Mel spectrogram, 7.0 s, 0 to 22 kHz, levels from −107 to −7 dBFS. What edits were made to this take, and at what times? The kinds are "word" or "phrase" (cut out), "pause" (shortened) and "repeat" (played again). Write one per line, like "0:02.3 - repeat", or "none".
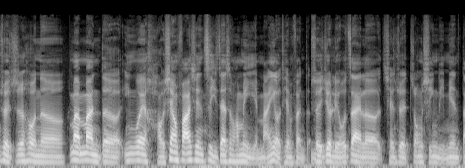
0:04.7 - phrase

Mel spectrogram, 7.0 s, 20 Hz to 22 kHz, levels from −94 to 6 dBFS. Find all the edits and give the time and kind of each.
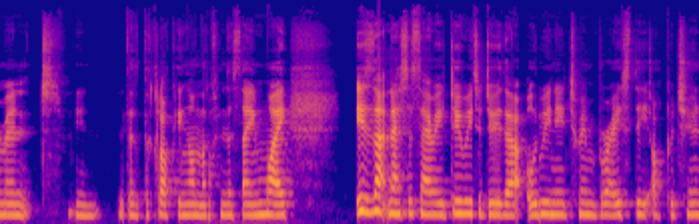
0:01.2 - word
0:02.1 - word
0:04.7 - word
0:05.4 - word

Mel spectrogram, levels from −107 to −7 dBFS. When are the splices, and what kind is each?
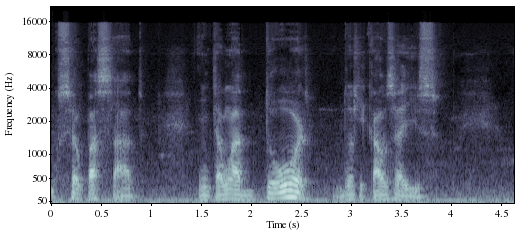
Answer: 0:03.0 - word

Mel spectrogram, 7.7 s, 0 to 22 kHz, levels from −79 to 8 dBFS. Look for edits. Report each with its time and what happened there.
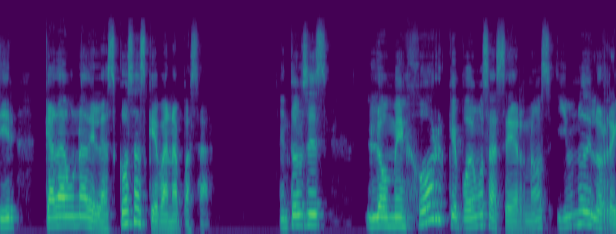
none

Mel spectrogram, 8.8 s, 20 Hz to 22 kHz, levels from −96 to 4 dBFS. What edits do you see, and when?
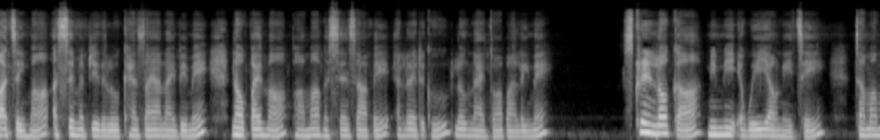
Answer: none

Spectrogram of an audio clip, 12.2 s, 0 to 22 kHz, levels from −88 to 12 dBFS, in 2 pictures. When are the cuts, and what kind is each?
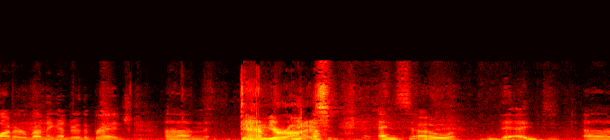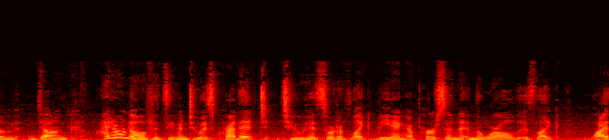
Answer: none

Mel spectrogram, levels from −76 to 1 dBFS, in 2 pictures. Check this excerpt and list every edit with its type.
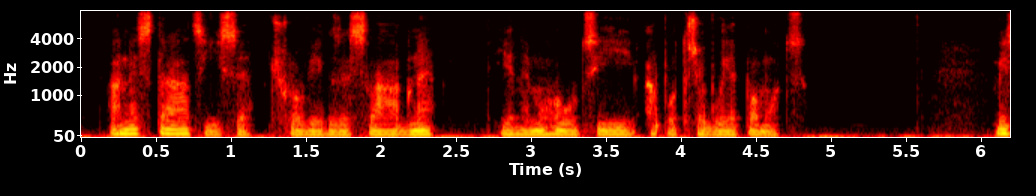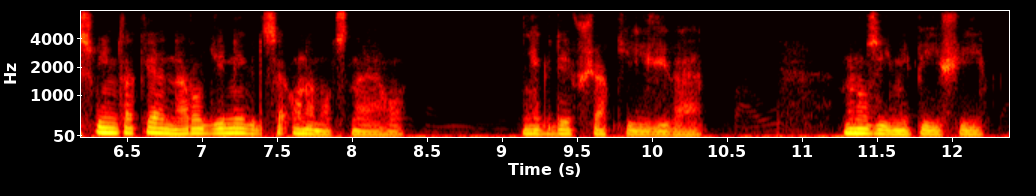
0:01.3 - word
0:07.4 - phrase
0:09.8 - phrase

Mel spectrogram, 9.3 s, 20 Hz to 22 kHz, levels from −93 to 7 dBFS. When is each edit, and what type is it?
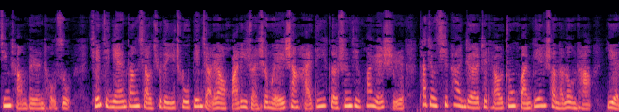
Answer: none

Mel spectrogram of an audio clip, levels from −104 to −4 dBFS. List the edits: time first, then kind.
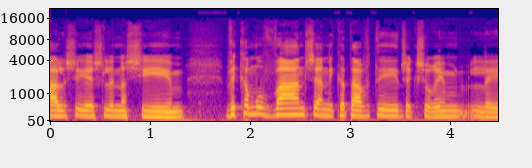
0:03.5 - word

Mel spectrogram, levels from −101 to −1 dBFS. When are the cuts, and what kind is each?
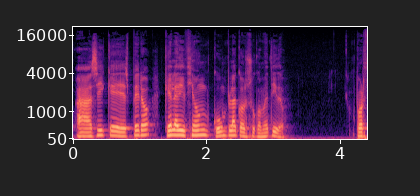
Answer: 0:01.3 - pause

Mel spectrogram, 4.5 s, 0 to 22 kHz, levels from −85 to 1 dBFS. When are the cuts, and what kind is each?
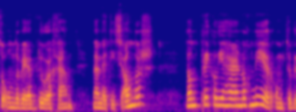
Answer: none

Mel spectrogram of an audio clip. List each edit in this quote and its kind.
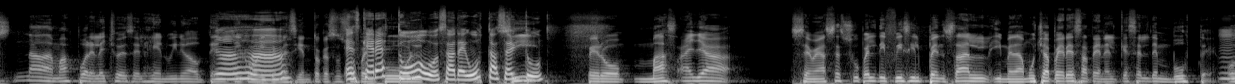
none

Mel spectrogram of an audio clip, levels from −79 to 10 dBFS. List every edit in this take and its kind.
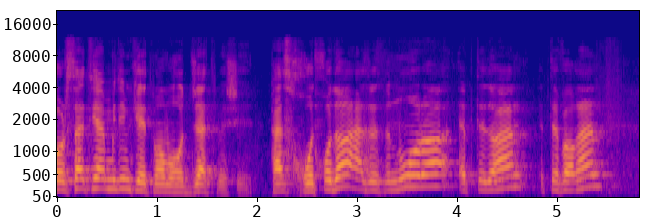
0:02.0 - pause
0:02.6 - phrase

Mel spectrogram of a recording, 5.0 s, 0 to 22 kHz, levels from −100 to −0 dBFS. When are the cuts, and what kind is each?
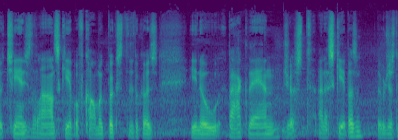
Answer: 0:01.7 - word
0:02.8 - word
0:03.5 - phrase

